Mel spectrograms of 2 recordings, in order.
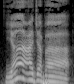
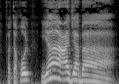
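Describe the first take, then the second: First: يا عجبا very slow, each syllable drawn out; slow model repeat of يا عجبا for students; slower repeat. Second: Slow, drawn-out يا عجبا; teacher slowly sounding out يا عجبا; slow model exclamation. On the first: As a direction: draw out يا عجبا even longer. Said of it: "teacher repeats exclamation". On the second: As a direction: stretch out يا عجبا like a model phrase. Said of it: "teacher models exclamation". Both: Shown as a demonstration.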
